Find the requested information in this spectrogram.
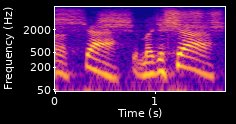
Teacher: Tafashi ni suara yang berhemburan angin apabila menyebutnya.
